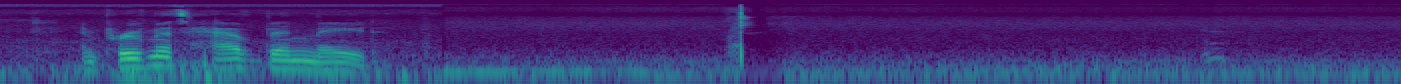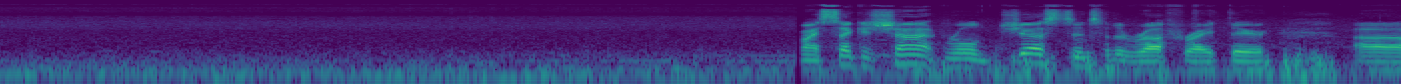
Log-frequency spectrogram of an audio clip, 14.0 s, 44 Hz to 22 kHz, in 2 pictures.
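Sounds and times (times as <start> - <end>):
golf club striking ball: 3.6 - 4.0
wind rumble on microphone: 8.1 - 14.0.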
